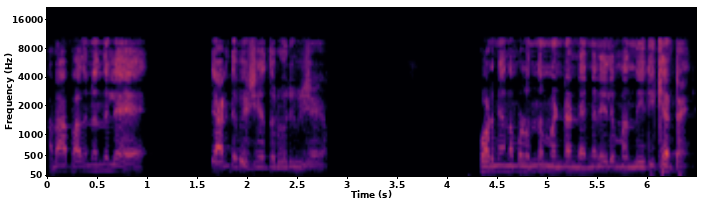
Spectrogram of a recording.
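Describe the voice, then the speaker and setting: A man preaching a sermon as pastor, his throat congested, swinging between loud emphatic passages and quiet asides. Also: mid-range voice, steady tone, moderate pace, vocal fry, breathy edge.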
